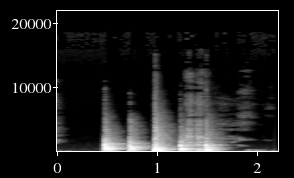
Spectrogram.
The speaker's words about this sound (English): You pound on the door heavily, and you hear the echo of a knock inside, like as it kind of just echoes throughout the whole building. You can actually hear it like come out the windows, basically.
